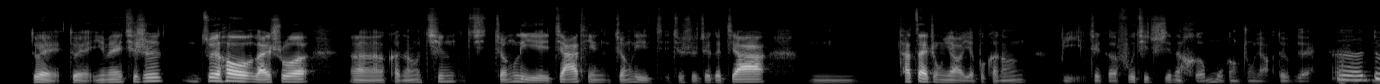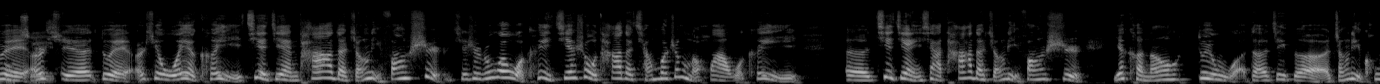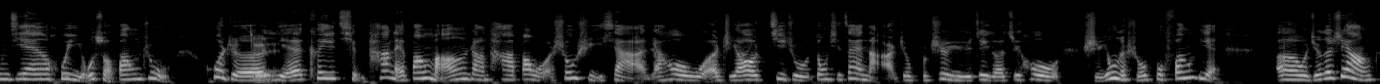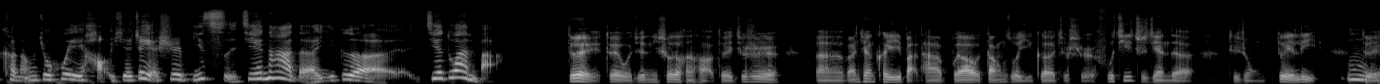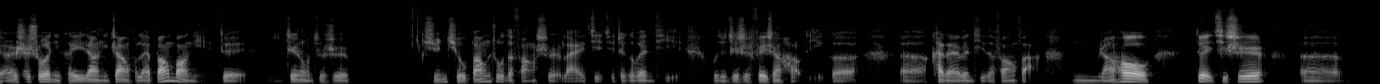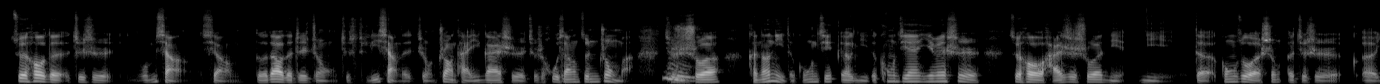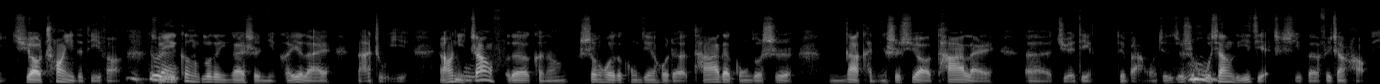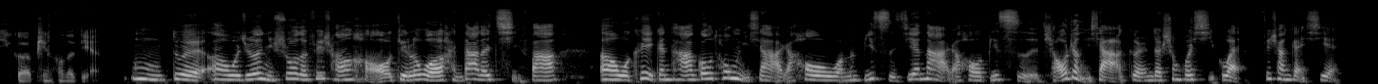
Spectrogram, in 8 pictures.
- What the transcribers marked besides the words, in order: other background noise
- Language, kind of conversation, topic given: Chinese, advice, 你如何长期保持创作空间整洁且富有创意氛围？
